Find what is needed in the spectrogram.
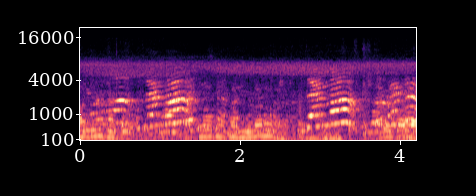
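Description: Children's high-pitched voices calling out and laughing in two short bursts, about a second in and again near three seconds in, over a man's lower speech.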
